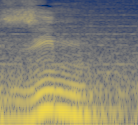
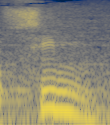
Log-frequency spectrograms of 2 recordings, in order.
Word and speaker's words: Zim: esta de esta naviera zm zim o SIM como la pronunciamos nosotros en español este es preocupante debido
